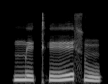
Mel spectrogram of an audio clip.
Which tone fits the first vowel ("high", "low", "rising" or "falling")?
low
